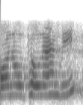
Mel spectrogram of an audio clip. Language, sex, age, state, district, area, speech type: Odia, female, 45-60, Odisha, Sambalpur, rural, conversation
